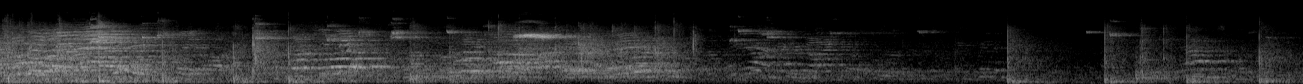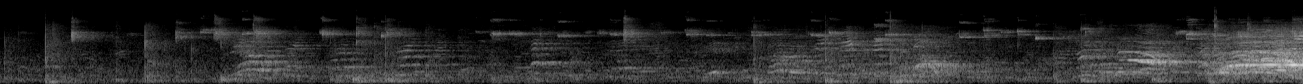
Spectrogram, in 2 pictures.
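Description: Basketball game sounds echoing in a gymnasium: a ball bouncing on the hardwood court with a haze of players' and spectators' voices. It grows louder in the last couple of seconds.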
